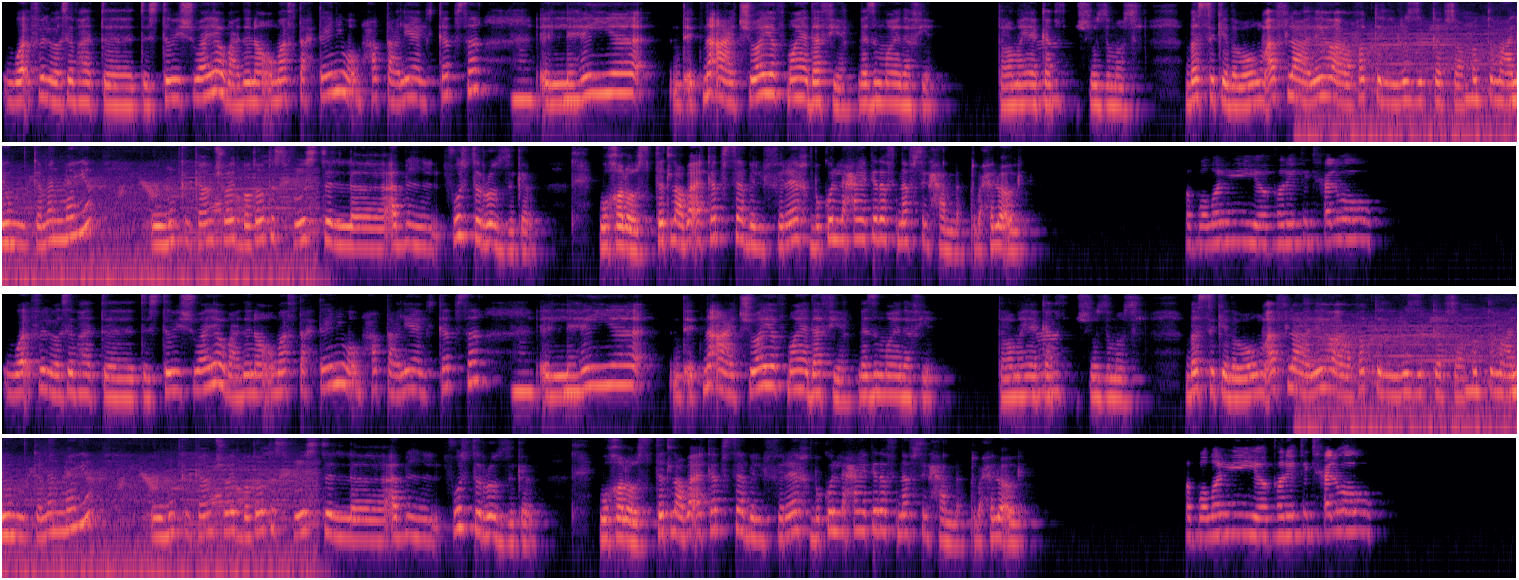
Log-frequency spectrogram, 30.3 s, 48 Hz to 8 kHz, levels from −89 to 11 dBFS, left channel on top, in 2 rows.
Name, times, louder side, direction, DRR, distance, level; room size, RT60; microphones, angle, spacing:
voice 1, 0.0-6.4 6.7-9.3 10.0-11.4 11.8-16.1 16.6-20.5 20.8-25.4, left 2 dB, 30° left, 1.3 m, -24 dB
voice 2, 10.3-10.6 27.0-28.8, right 2 dB, 85° right, 1.9 m, -29 dB
sound 1, 12.9-18.3, equal, ahead, 1.2 m, -36 dB
20.0 x 7.9 x 6.7 m
head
